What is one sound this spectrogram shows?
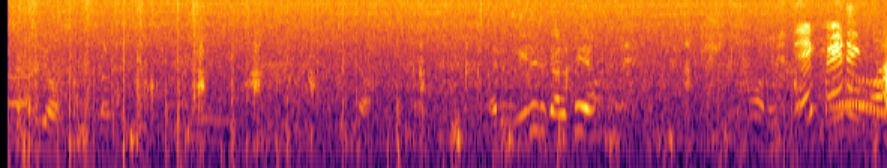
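A horse's hooves thud on soft ground as it canters.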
